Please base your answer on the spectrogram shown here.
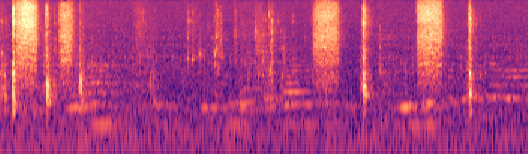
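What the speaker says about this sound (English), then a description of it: "I sprayed everything with Fix Plus from MAC." Several short bursts of MAC Fix Plus setting spray misted onto a made-up face, close hissing puffs in uneven rhythm with soft clicks and rustles between them.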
